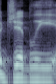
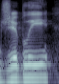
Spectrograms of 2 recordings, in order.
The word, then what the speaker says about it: Ghibli: feel like the studio jibli and by the way we are uh we have decided to go with the pronunciation jibli that is the way that Miyazaki pronounces it so we are going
